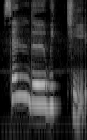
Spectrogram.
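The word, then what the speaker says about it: 샌드위치: The A sound has the same sound as in cat. It's like cat, sandwich. But this doesn't exist in Korean. The closest sound that they have is e, so they always say sandwichi. That's how you pronounce this. So sandwich in Korean is sandwichi.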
